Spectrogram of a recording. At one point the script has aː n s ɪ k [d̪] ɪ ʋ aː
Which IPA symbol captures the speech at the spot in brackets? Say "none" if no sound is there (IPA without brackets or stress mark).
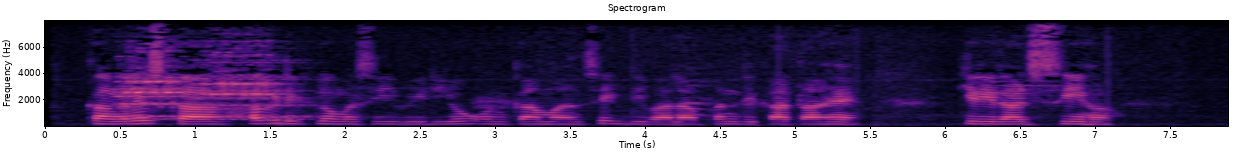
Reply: d̪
